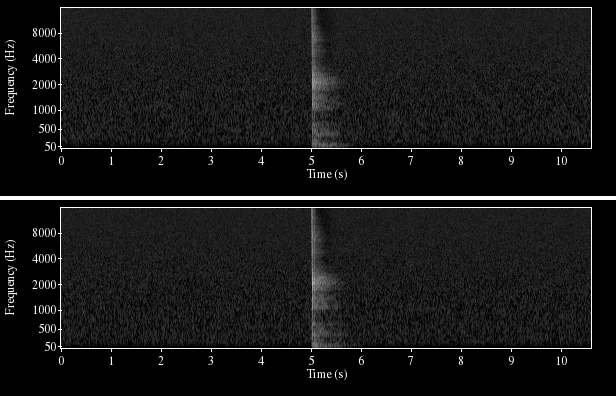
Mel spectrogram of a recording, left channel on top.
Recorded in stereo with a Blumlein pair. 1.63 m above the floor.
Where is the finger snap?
65° right, 0.9 m.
